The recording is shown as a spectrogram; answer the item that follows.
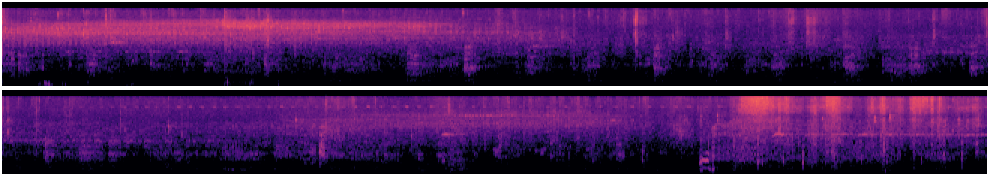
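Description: A dog quietly chewing and tugging on its leash: faint scattered clicks and rustles, with a faint high hiss in the first few seconds and a louder stretch of rustling near the end.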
